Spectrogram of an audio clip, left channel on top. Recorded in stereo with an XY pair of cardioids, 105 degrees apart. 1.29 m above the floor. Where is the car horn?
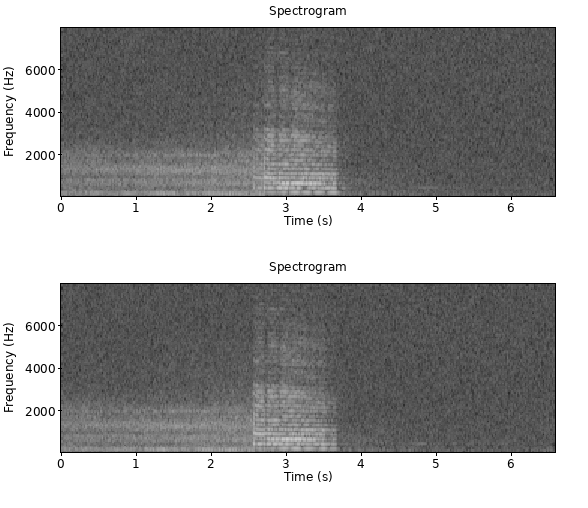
No car horn in this recording.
